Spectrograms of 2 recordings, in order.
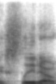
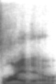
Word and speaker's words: Slido: I sometimes say Slido because that's what NVDA insists on saying, but it is pronounced Slido.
